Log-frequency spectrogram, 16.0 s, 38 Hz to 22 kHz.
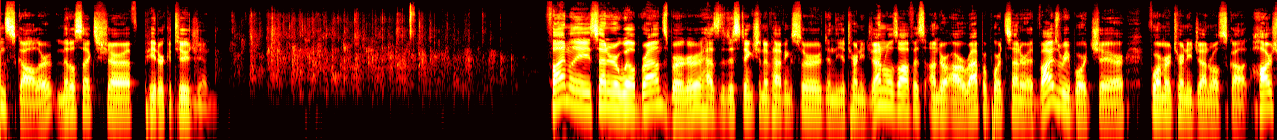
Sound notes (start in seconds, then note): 2.3 applause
